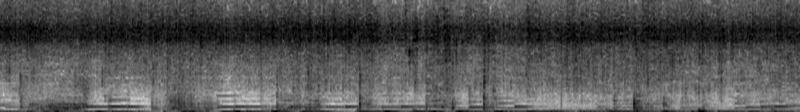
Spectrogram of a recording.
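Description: Chopped onion frying in rendered bacon fat for a soup, giving a loud, continuous crackling sizzle close up, with occasional stirring.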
